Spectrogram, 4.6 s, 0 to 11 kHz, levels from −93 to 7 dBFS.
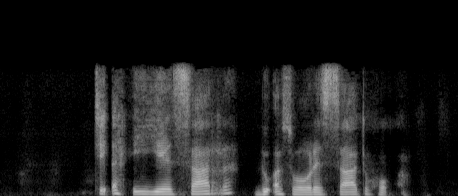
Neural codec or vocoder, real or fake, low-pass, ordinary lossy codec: codec, 16 kHz, 1.1 kbps, Voila-Tokenizer; fake; 7.2 kHz; MP3, 64 kbps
